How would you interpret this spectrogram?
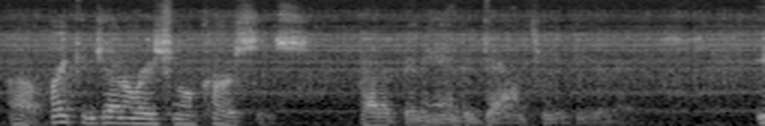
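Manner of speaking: usual speaking voice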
